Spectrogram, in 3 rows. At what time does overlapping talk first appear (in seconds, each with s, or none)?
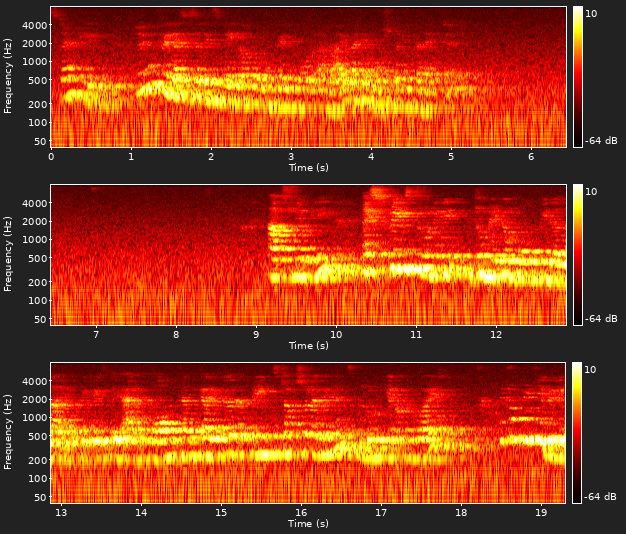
none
